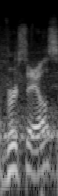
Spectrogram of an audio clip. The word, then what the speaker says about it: Versailles: They call it Versailles here. Just like uh that place uh little uh not not too far from here. I don't want to say it right or wrong because it's what is it? Louisville. Louisville. Louisville. I say Louisville, but it's a Louisville. Yeah. But yeah, Vers Sales.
